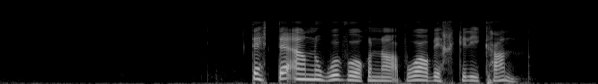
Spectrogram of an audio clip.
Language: Norwegian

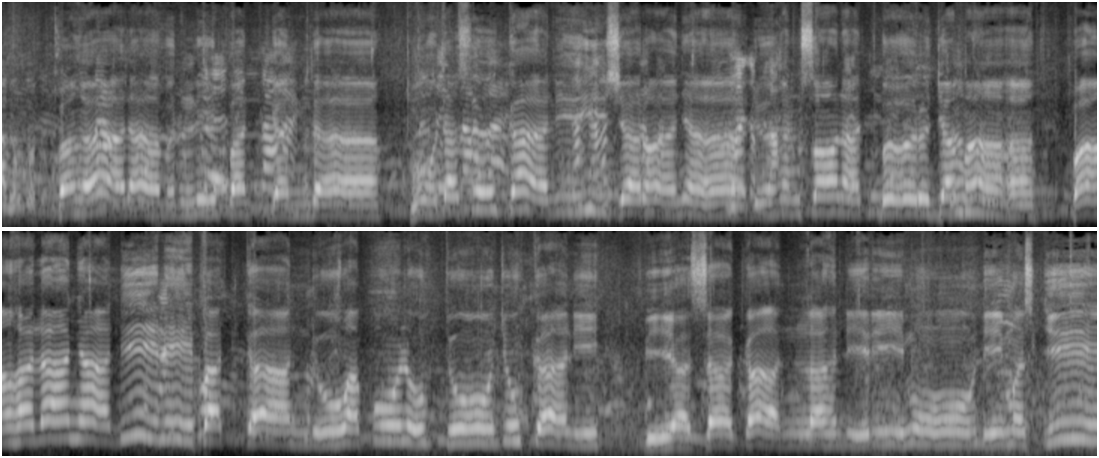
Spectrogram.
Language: Malay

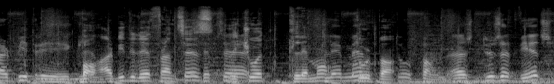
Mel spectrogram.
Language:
Romanian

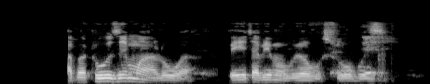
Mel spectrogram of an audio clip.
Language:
Ganda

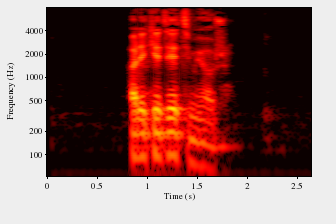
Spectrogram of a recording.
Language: Turkish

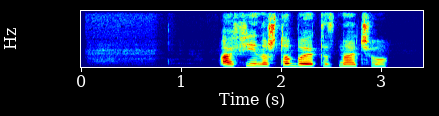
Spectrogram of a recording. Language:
Russian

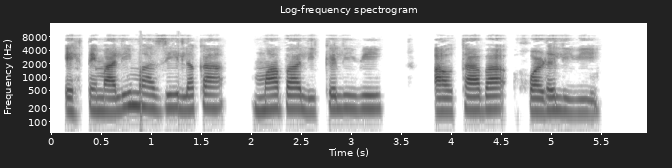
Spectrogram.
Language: Pashto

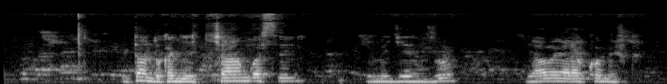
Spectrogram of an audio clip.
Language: Kinyarwanda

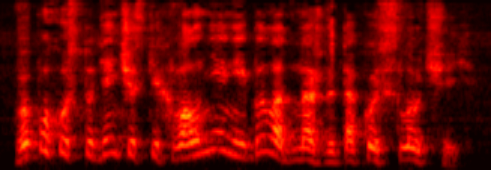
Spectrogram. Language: Russian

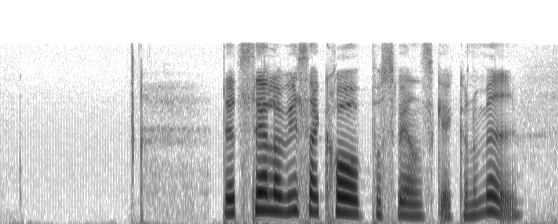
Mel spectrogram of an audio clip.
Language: Swedish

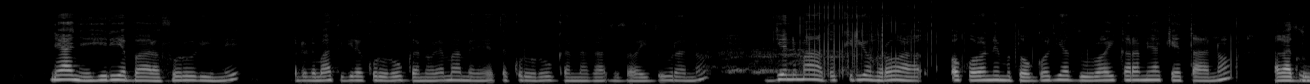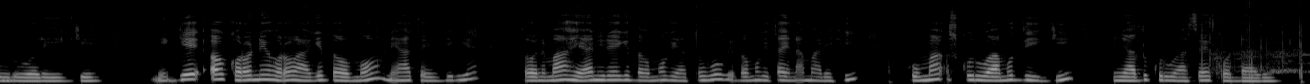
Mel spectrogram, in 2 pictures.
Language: Kikuyu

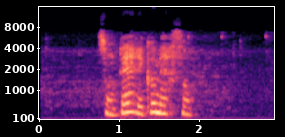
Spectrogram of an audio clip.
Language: French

